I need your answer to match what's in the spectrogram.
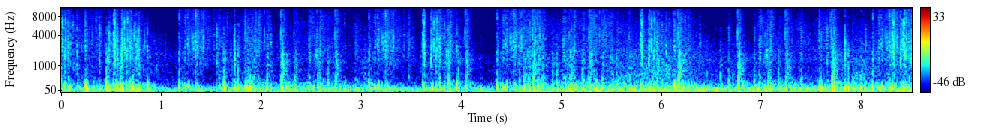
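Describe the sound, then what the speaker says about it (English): Continuous battlefield din of Civil War era artillery and rifle fire in a strategy game, dense crackling volleys with scattered heavier thumps rolling on steadily without pause. "Anderson's coming under artillery fire."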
